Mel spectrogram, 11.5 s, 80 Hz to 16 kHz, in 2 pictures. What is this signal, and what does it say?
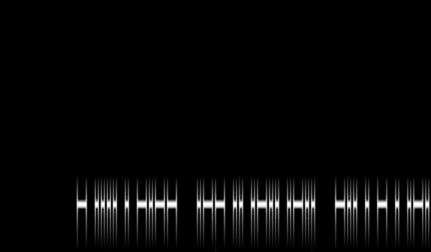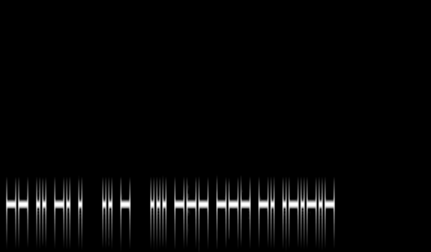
Morse code, heard as a keyed tone, about 32 wpm, 700 Hz. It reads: THEY WILL DETERMINE IT SOON.
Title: Sentences from Top 1000 Words - Review Part 4 - 30wpm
